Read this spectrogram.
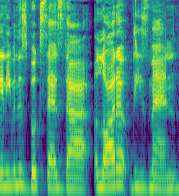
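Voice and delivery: ordinary talk

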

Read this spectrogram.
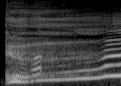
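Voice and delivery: long, high rising gasp; shocked gasp. Acted. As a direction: gasp at the big reveal. Shock at the name reveal.

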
